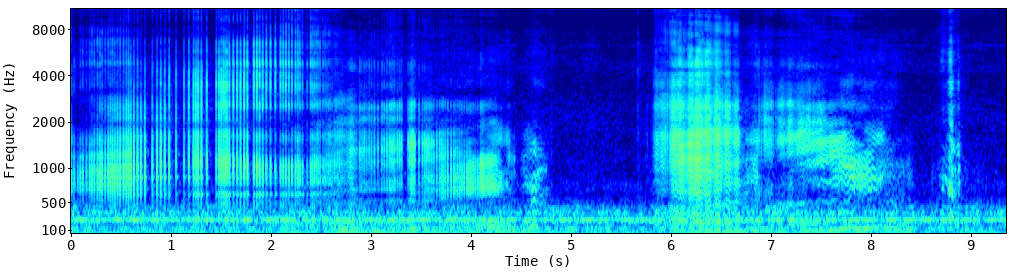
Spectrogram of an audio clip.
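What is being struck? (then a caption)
Thin plastic lenticular card. A thin plastic lenticular card with a nebula design is scratched with a bobby pin and fingernails. It makes a quiet, dense rasping scrape with rapid ticking textures over a steady low hum. The scraping thins out mid-clip, swells into a brighter, louder scratch around six seconds, and ends with a sharp flick near the close.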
